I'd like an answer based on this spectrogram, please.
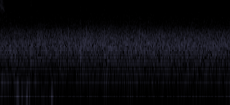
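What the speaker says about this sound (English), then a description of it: "We should give Mayor Castro a round of applause" A conference audience at an annual HACU gathering gives a round of applause for Mayor Castro: dense, even clapping that fills the room at a steady level from start to finish, with no voices over it.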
